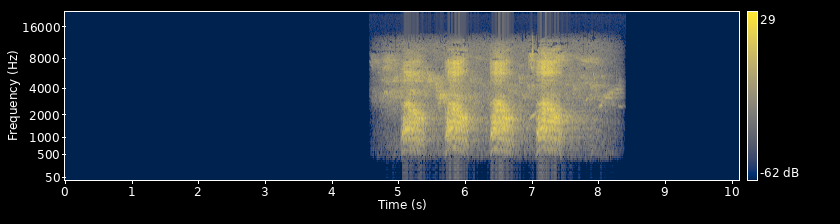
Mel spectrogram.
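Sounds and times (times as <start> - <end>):
bird calling with rough raspy caws: 5.0 - 7.8.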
